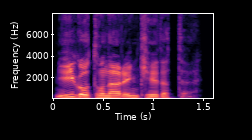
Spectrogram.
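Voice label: win first, Japanese; zodiac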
